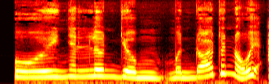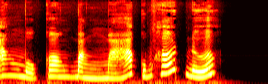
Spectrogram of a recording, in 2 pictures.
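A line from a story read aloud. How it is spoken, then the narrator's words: Whining. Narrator (Vietnamese): Ron rên rỉ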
